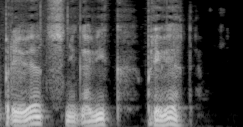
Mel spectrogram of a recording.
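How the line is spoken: Whisper. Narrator (Russian): она прошептала

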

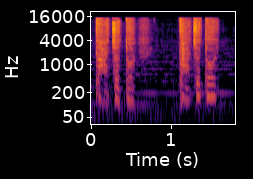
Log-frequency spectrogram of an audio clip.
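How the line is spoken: Two men, frightened. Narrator (Vietnamese): Tiếng của hai tên nói trong sự sợ hãi

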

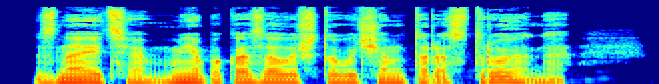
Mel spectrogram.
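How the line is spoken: Soft gentle voice. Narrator (Russian): почти по-рикошетовски мягко сказал Магарыч

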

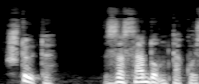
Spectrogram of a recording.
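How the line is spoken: Plain question. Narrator (Russian): спросила Лилит

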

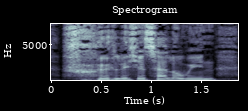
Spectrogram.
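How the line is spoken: Snort with slight laugh. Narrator (German): schnaubte Sarah und lachte ein wenig

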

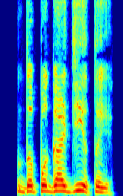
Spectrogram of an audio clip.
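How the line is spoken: Snort. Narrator (Russian): фыркнул Тишка

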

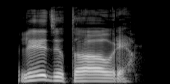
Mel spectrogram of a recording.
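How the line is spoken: Solemn proclamation. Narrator (Russian): торжественно провозгласил Берт

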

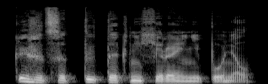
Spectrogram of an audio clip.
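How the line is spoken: Calm. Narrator (Russian): сказал я спокойно

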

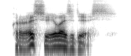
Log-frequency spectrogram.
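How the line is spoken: Thoughtful remark. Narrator (Russian): заметил он задумчиво

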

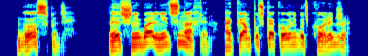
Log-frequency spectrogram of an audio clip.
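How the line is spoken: Chuckling. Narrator (Russian): Таксист хохотнул

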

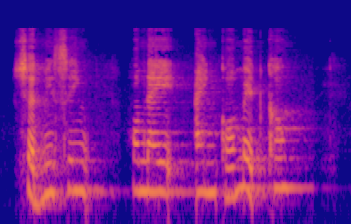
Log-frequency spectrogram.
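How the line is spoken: Soft question. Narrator (Vietnamese): bỗng nhiên khẽ hỏi

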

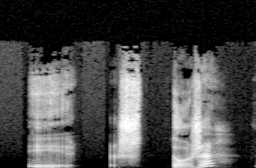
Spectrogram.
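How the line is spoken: Strained, forced out. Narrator (Russian): выдавил Хартат

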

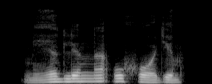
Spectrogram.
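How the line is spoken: Quiet. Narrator (Russian): тихо произнес он

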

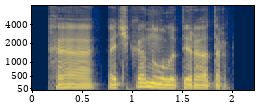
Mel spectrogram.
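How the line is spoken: Laughing friends. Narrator (Russian): засмеялись друзья Куцапова-младшего

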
